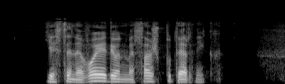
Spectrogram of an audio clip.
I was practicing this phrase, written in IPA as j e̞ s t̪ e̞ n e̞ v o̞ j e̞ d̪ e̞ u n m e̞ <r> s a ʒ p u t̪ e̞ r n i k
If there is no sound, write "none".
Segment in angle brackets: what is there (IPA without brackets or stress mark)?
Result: none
